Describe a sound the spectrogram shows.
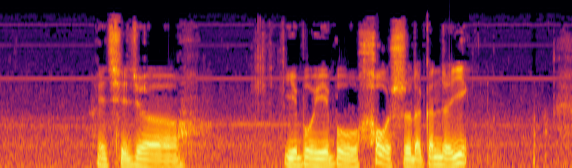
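A man speaks calmly into a microphone, explaining.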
